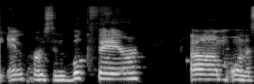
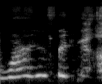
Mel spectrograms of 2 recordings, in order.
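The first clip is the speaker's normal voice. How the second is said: higher, quick puzzled question; daughter puzzled; 9 semitones higher, 6 dB quieter, faster than usual. Retold or imitated. Daughter watching her mom freak out, quick puzzled question. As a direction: ask like a confused kid. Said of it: "She was like".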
